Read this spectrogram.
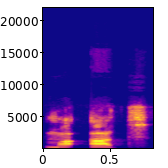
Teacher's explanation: That's why I pronounce it ma'at, because we have two ah sounds. We have the aleph sound and the ain, the glottal ah. So that's why I always tell people, don't pronounce it, please don't pronounce it mayat, because there's no y, and try to pronounce it ma'at or ma'at, but try not to say mat, you know.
